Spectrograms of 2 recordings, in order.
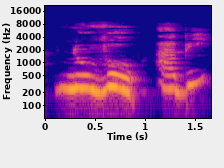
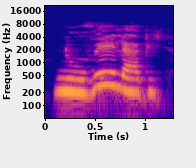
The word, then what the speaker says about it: nouvel habit: chapeau en général et si le mot commence par une voyelle la lettre H ne se prononce pas a est une voyelle on ne dit pas nouveau habit non nouvel habit un seul elle comme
